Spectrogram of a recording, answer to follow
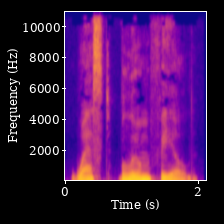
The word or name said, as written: west bloomfield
